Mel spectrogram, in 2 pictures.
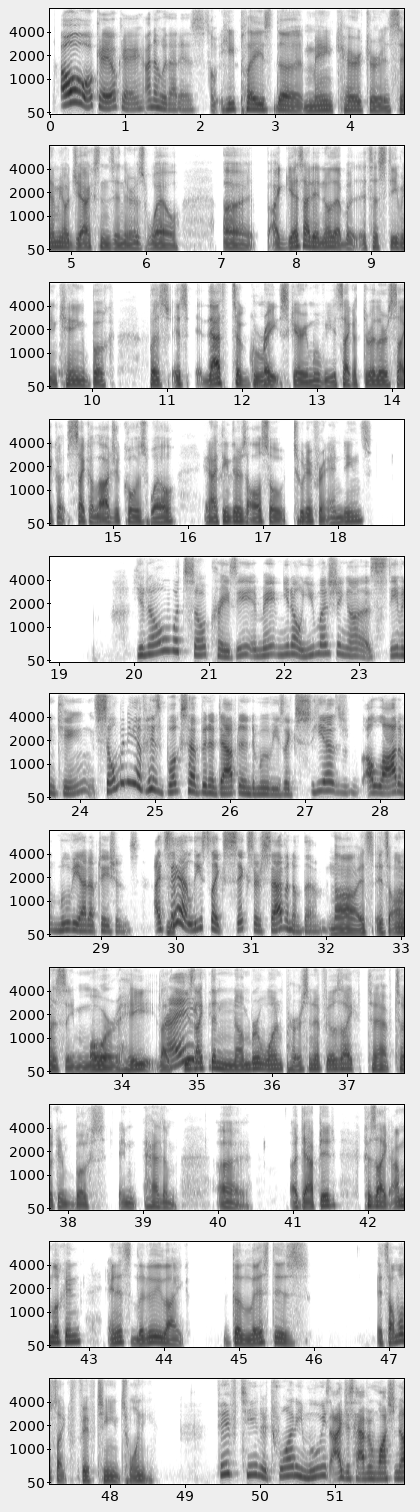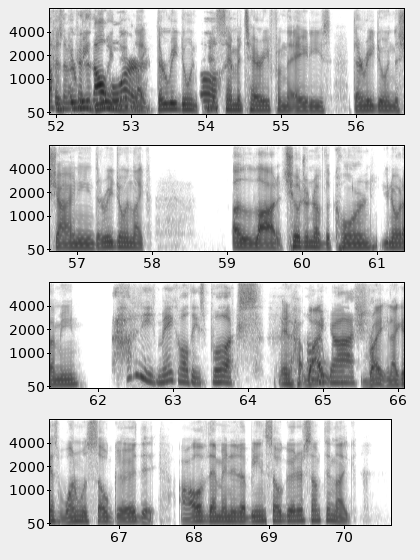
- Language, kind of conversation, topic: English, unstructured, Which books do you wish were adapted for film or television, and why do they resonate with you?
- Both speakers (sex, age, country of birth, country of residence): female, 25-29, Vietnam, United States; male, 30-34, United States, United States
- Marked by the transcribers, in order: tapping; other background noise; chuckle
